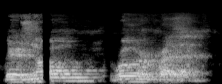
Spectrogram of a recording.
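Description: A man giving an informal technical explanation as a product expert, halting as he searches for words. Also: mid-range voice, expressive, a little hiss or hum. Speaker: product expert guest demonstrating. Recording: echoey room, distant from mic.

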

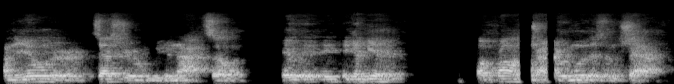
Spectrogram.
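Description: A man's voice: on the low side, normal speed. A man giving a conversational, hands-on technical demonstration, recorded in an echoey room. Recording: echoey room, distant microphone.

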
